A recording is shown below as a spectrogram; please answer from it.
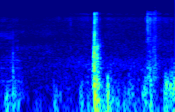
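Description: A car's rear passenger door being shut with one loud thud about a second in, followed by a smaller click near the end.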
